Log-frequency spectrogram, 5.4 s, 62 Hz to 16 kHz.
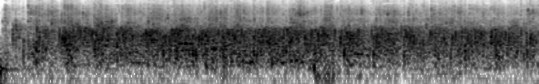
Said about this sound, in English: Please remind everyone that all candidates have 1 minute, and your clapping does not allow them to finish their questions. So if you can hold anything till the end, that would help them speak when they're trying to answer the question.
